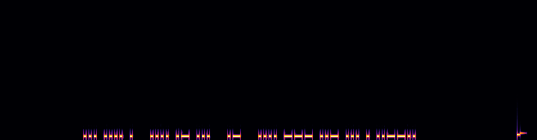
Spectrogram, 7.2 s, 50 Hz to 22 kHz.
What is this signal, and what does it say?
Morse code, heard as a keyed tone, about 34 wpm, 700 Hz. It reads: SHE HAS A HOUSE?
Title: Sentences from Top 200 Words 35wpm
